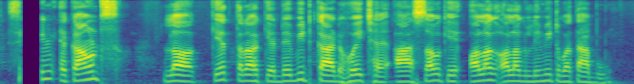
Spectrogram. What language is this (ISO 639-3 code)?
mai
